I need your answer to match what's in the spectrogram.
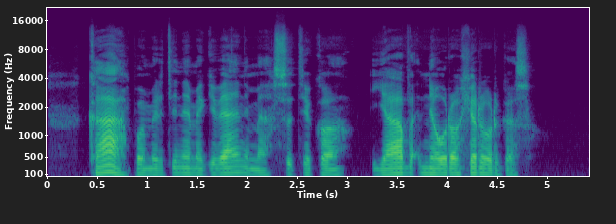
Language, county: Lithuanian, Kaunas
